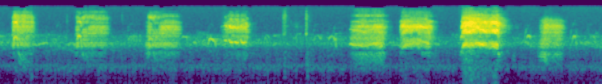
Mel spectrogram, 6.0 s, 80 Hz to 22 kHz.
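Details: Displaying satin bowerbird at its bower, Australia, 8:02 am on 10 January 2015: loud, coarse buzzing churrs in quick succession, about ten bursts with the last ones strongest, over a faint steady hiss.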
